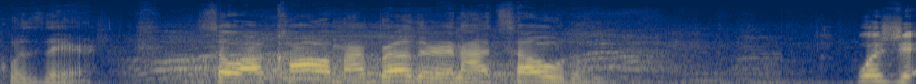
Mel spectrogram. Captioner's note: crowd gasping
